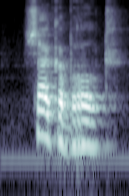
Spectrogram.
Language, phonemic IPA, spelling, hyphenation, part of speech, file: Dutch, /ˈsœy̯.kərˌbroːt/, suikerbrood, sui‧ker‧brood, noun, Nl-suikerbrood.ogg
- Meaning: 1. a type of Frisian luxury whitebread with pieces of sugar mixed into the dough 2. sugarloaf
